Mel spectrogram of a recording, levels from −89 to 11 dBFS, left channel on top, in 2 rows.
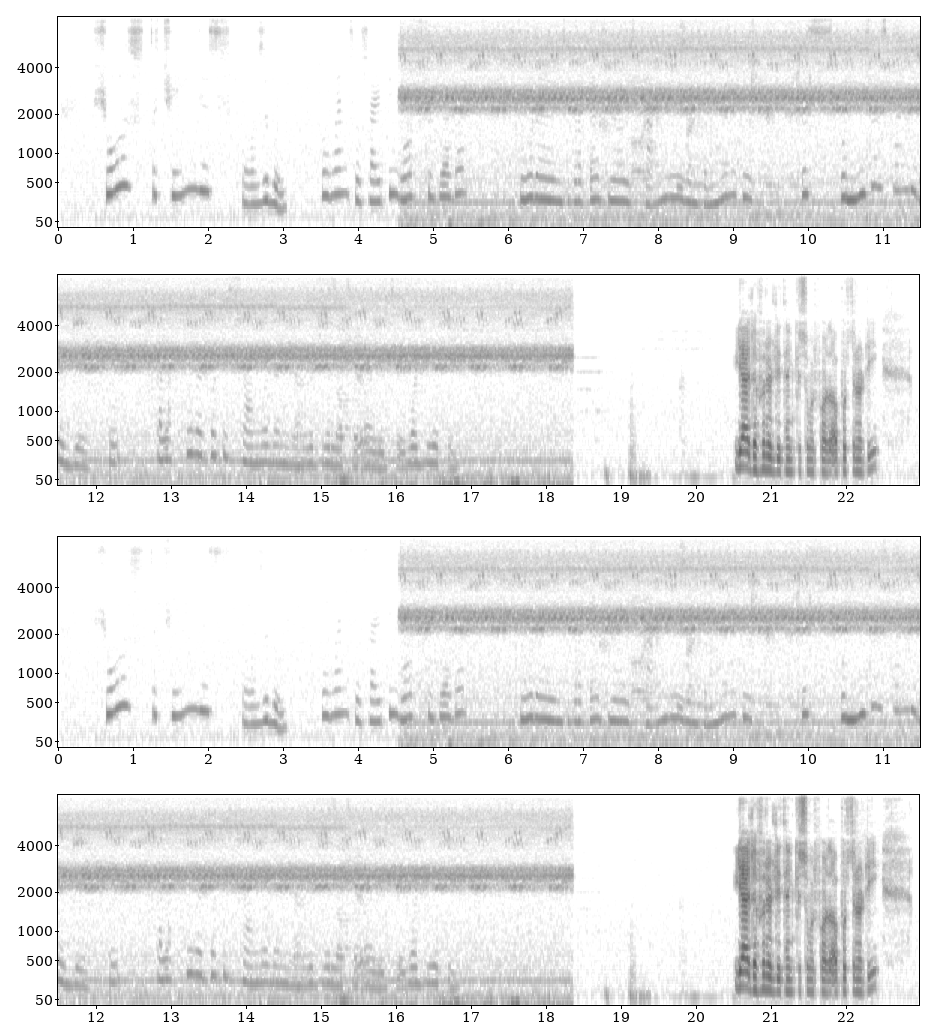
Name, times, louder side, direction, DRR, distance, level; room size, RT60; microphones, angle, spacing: voice 1, 0.5-3.1 3.5-5.5 6.1-9.3 9.6-9.7 9.9-12.3 12.8-16.8 18.0-18.1 18.4-18.7 19.1-19.4 19.8-19.9, left 1 dB, 80° left, 4.1 m, -54 dB
sound 1, 4.5-18.4, equal, ahead, 0.8 m, -48 dB
voice 2, 20.5-22.9, right 4 dB, 65° right, 2.3 m, -37 dB
head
